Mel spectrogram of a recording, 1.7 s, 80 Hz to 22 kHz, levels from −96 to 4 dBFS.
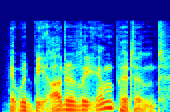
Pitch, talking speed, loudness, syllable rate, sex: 110 Hz, 175 wpm, -15 LUFS, 5.8 syllables/s, male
